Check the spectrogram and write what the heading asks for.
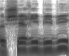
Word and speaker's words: Chéri Bibi: Ah oh, ben comme ça se prononce, Chéri comme Chéri et Bibi comme Bibi Fricotin.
